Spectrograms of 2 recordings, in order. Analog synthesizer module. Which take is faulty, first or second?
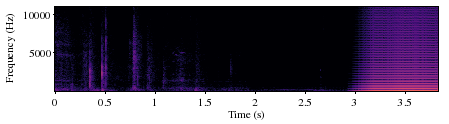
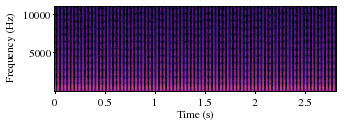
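second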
